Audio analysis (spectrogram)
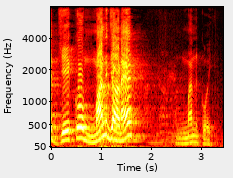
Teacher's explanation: ਪਹਿਲਾਂ ਮਨ ਨੂੰ ਜ਼ੋਰ ਦੇ ਨਾਲ ਆਪਾਂ ਉਚਾਰਨਾ, ਦੂਜੇ ਮਨ ਨੂੰ ਅਸੀਂ ਪੋਲਾ ਜਿਹਾ ਮੂੰਹ ਚੋਂ ਬਾਹਰ ਕੱਢ ਦੇਣਾ, ਕਿਉਂਕਿ ਉਹਨਾਂ ਦੇ ਅਰਥ ਬਦਲ ਗਏ ਆ।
